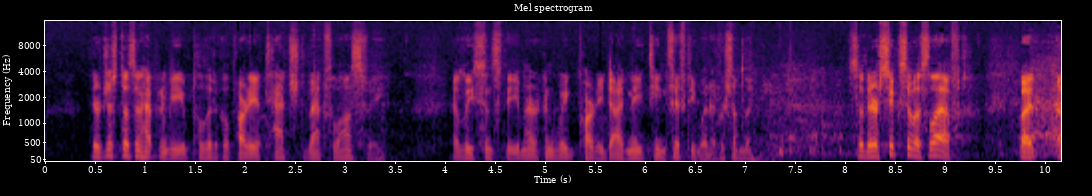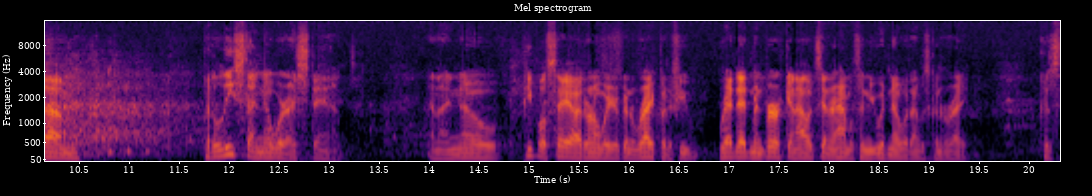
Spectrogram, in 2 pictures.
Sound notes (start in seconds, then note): 9.6 laughter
